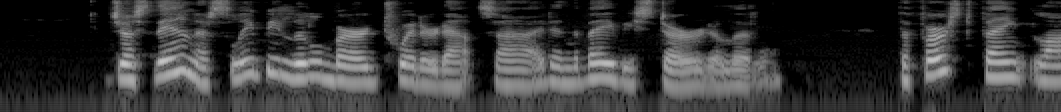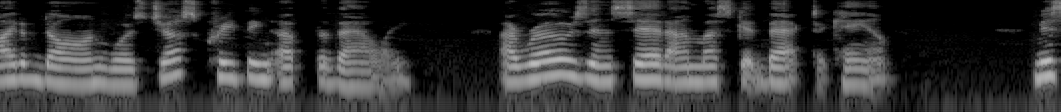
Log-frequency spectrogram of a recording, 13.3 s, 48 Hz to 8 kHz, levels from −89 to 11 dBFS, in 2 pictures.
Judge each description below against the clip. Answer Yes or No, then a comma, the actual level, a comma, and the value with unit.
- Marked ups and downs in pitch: No, average, 3.9 semitones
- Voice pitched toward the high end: Yes, high, 200 Hz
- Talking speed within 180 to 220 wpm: No, average, 165 wpm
